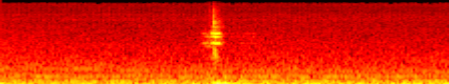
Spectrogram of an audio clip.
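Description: A short electronic menu blip sounds once.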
